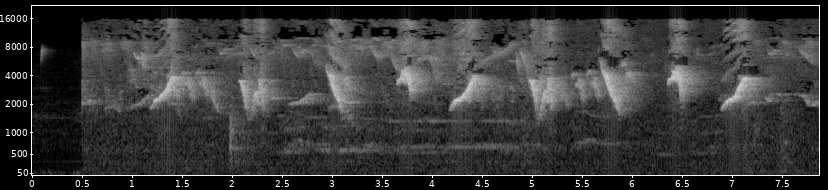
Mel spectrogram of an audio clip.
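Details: Cardinal of the genus Paroaria singing outdoors in nature: loud, clear downslurred whistled notes repeated about every 0.7 seconds in a steady series after a brief quiet start, with faint background chirps.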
